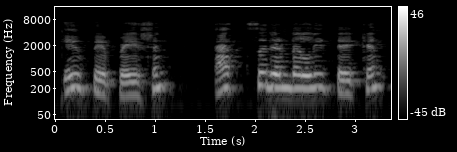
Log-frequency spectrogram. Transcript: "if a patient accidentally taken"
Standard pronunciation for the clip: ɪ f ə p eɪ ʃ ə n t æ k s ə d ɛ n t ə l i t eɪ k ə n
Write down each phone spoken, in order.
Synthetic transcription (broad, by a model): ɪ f ə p eɪ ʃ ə n æ k s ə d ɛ n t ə l i t eɪ k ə n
